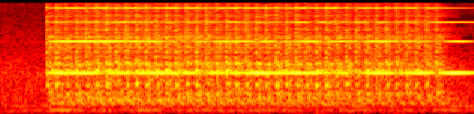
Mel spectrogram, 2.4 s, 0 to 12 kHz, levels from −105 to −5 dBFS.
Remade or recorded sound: recorded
